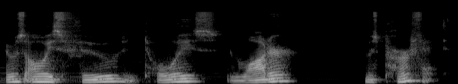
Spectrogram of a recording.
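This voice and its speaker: A man's voice: medium pitch, animated, takes it slowly, a little mellow, soft background music. A man playing a naive, earnest young pet mouse in an audio drama, with a hesitant, pleading manner. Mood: naive, curious.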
